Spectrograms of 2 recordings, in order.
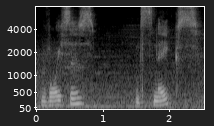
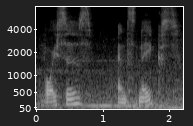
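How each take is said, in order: First: The audio sounds clear and unprocessed. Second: The audio sounds muffled and dull. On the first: "That's unchanged" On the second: "The second one was kind of muffled"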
